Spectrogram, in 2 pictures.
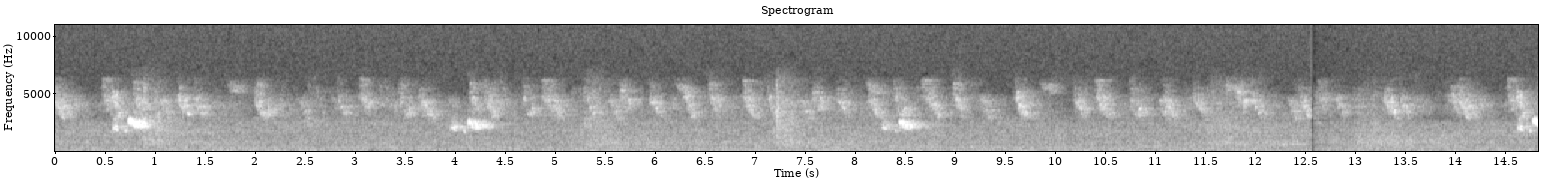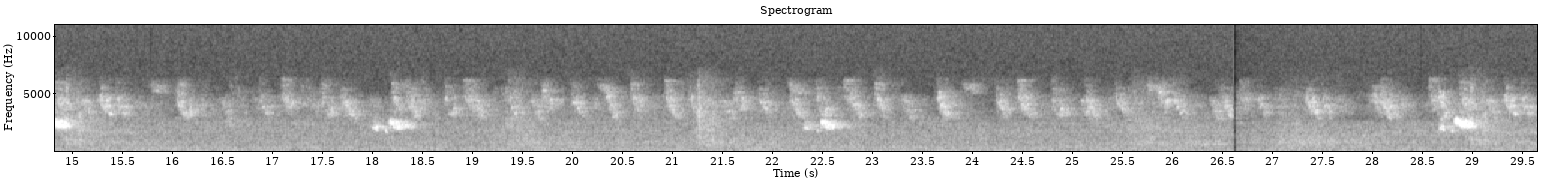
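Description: A bird's short falling chirp, repeated about every three to five seconds over a steady background hiss.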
